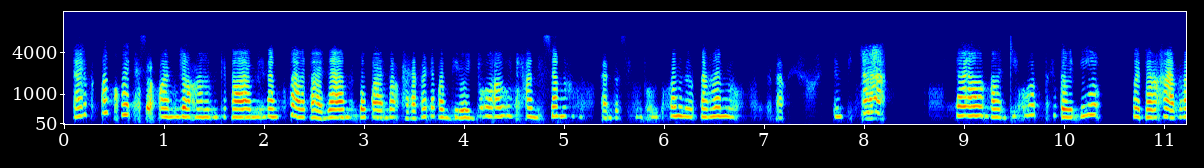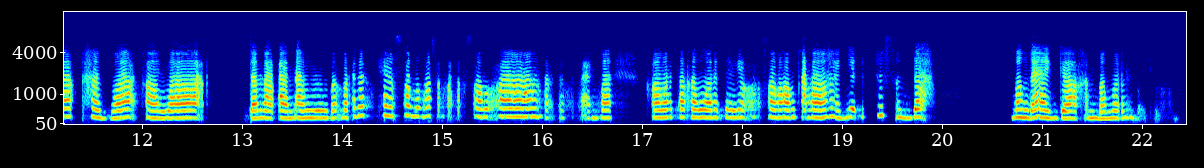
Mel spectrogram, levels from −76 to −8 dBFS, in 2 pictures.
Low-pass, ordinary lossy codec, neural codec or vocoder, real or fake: 7.2 kHz; none; codec, 16 kHz, 0.5 kbps, FreqCodec, smaller model; fake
